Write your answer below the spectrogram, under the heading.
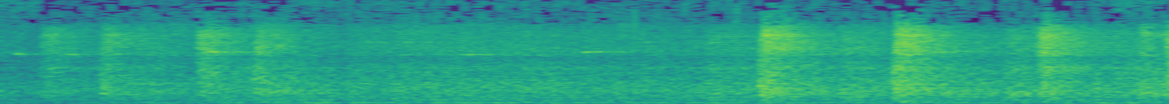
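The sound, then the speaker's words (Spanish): A train rolls along its rails, heard from inside a passenger compartment: a steady, loud rumbling roar with a few brighter clattering surges from the wheels, and no voices. “Y ahora viaja en un compartimiento del tren del norte”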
